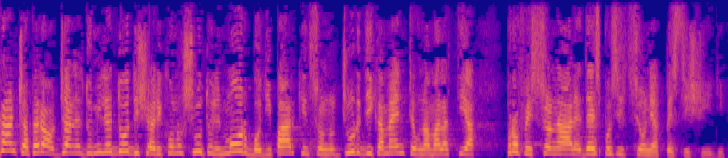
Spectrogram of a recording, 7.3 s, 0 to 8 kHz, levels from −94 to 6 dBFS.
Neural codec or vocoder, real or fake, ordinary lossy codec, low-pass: none; real; none; none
